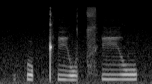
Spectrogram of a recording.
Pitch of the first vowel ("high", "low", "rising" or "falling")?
low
